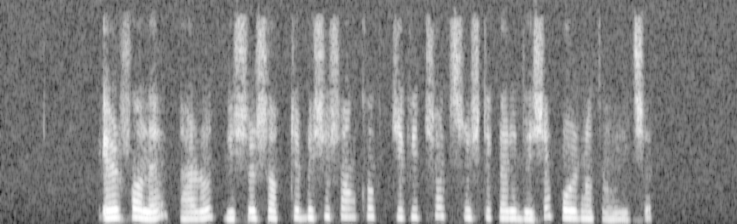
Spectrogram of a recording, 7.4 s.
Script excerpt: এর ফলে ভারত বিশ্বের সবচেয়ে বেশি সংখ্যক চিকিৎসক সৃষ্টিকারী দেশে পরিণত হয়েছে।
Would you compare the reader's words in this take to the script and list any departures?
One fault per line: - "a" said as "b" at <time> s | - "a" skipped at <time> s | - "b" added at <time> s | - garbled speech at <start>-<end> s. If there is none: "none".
none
